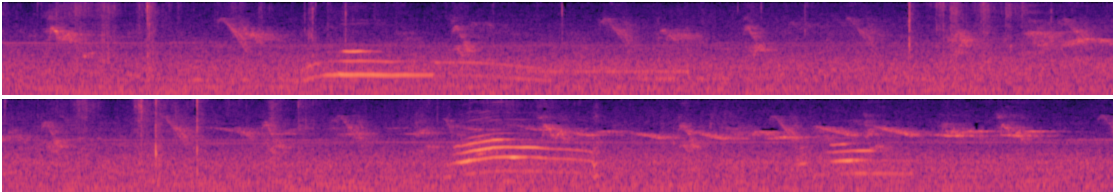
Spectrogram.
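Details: White Turkish Angora cat, female, outdoors on a summer day in Florianópolis, Santa Catarina, Brazil, giving a drawn-out meow, then after a pause a louder arching meow and a short follow-up, among scattered clicks and background noise.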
